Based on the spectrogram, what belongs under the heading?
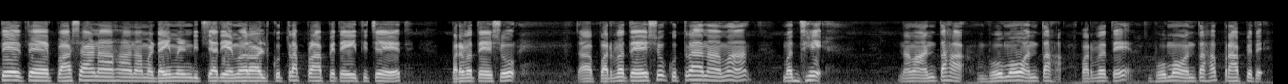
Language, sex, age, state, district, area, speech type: Sanskrit, male, 18-30, Karnataka, Bangalore Rural, urban, spontaneous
